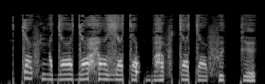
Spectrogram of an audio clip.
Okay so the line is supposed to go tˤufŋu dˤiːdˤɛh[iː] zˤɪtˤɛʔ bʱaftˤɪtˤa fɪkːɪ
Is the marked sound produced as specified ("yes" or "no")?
no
